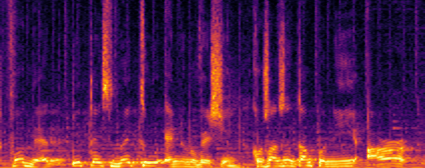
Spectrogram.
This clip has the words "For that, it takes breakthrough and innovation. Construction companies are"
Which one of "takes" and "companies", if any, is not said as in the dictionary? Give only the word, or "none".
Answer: companies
